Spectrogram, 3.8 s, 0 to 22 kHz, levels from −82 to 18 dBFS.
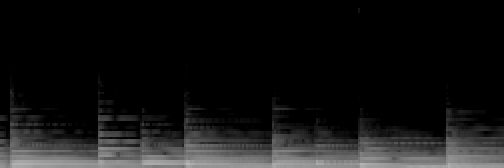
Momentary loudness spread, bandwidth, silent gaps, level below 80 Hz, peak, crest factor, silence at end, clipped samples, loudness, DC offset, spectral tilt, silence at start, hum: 5 LU; 6.8 kHz; none; -54 dBFS; -4 dBFS; 14 dB; 0 s; under 0.1%; -20 LUFS; under 0.1%; -8.5 dB/octave; 0 s; none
